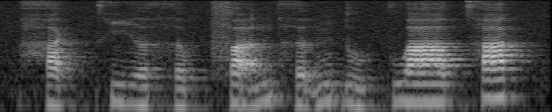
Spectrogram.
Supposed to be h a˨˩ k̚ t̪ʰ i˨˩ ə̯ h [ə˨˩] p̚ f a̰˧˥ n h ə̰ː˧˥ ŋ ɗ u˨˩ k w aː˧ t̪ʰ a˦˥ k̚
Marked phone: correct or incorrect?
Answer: correct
